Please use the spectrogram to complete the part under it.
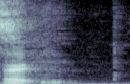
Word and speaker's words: Le Mans: but it's the 24-hour Le Mans. – Yep, 24 hours tournament. Le Mans.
